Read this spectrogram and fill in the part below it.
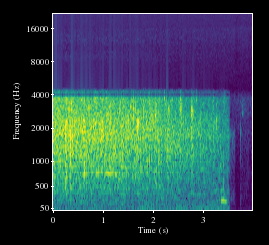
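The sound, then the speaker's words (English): A crowd claps steadily to welcome a speaker, a dense, sustained wash of applause that gradually thins and then cuts off abruptly, leaving near silence. “So without further ado, we want to welcome and give a great hand of applause.”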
